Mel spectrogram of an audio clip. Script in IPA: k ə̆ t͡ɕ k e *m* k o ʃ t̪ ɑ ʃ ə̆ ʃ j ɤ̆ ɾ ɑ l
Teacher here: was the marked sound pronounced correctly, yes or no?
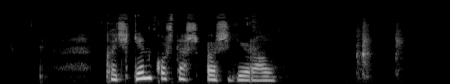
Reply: no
